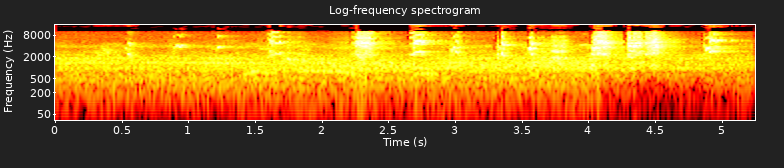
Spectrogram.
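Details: At Coffs Harbour, NSW, Australia, several Rainbow lorikeets give harsh, high screeches in quick irregular bursts, calling over one another.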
